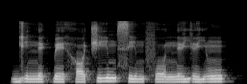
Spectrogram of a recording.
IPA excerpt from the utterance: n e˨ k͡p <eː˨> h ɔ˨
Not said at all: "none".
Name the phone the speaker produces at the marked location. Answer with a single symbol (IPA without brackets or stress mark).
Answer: e˨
